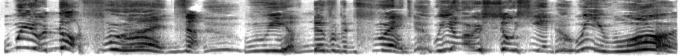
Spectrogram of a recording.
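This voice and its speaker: Female performer as indignant comic character; emphatic, exasperated, slow, very high voice. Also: creaky, full character voice. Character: indignant, curt cartoon character refusing favours.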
